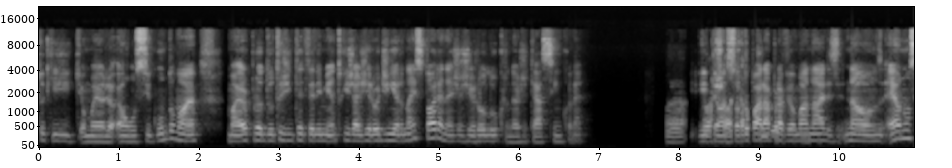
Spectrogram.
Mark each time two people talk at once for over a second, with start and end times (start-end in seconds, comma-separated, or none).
8.2-9.6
